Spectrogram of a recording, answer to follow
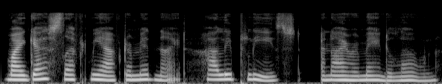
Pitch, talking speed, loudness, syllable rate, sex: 205 Hz, 165 wpm, -17 LUFS, 5.1 syllables/s, female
